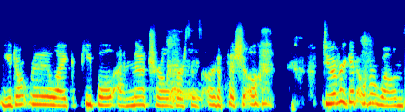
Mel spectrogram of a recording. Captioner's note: chuckling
